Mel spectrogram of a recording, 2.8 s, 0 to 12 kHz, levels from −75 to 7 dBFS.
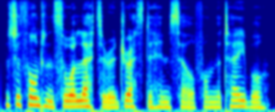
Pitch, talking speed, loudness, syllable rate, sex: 170 Hz, 240 wpm, -17 LUFS, 6.3 syllables/s, female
